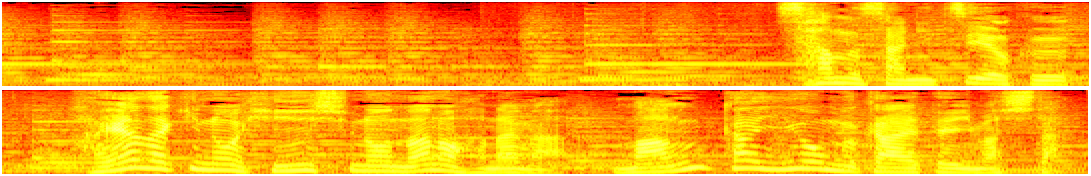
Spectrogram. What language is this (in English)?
Japanese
